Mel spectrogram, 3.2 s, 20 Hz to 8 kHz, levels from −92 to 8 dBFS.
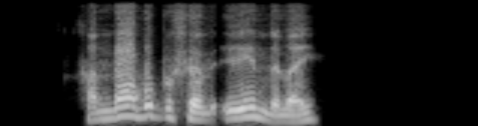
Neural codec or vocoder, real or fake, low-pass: codec, 32 kHz, 1.9 kbps, SNAC; fake; 7.2 kHz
